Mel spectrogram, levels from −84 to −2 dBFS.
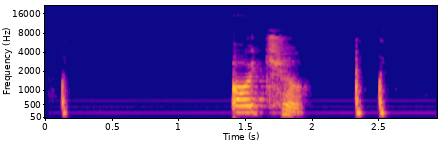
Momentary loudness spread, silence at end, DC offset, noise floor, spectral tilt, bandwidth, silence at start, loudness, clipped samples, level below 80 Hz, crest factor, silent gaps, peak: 17 LU; 0.4 s; under 0.1%; -68 dBFS; -5 dB/octave; 9.2 kHz; 0.1 s; -20 LUFS; under 0.1%; -62 dBFS; 22 dB; none; -2 dBFS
